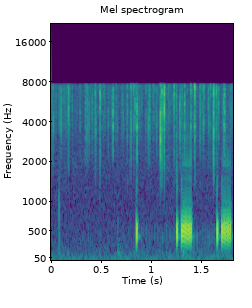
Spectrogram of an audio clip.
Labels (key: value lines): label: biophony, knock croak
recorder: SoundTrap 300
